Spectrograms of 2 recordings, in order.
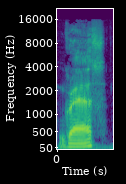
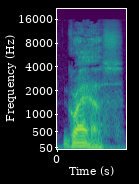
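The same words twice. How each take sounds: First: Said in the usual way. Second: "grass" stretched long with a lilt; Texas drawl. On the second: Shown as a demonstration. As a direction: drawl "grass" as "gra-ass". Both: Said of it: "stretch our vowels out and put a lilt".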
